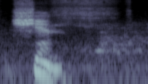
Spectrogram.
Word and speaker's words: shin: Take close note that the dot is on the right, and this makes the sh sound, shin.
